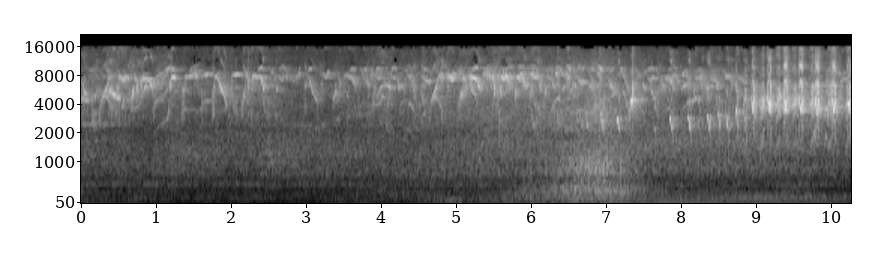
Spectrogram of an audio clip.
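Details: Grey-breasted parakeets (Pyrrhura griseipectus) recorded while mating; a dense chatter of high, rapid chirps and squeaks, growing into louder repeated harsh pulses near the end, over steady background hiss and a constant high tone.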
